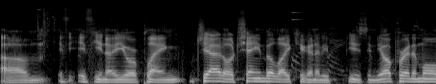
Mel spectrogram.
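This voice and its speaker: This man speaks in a British accent at a fairly quick pace. His pitch is fairly low, with ordinary variation. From UK. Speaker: gaming streamer. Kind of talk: casual gaming stream chat.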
